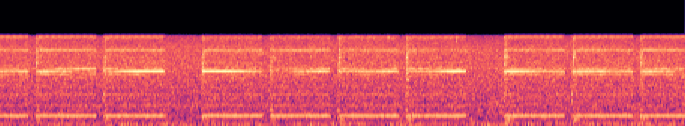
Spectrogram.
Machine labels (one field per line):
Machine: slide rail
